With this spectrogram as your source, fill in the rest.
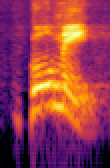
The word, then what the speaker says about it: gourmet: So it is Gome. Even T is not pronounced Gome.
